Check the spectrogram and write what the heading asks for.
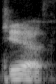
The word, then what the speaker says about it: GIF: to be all ironic and says no it's Jeff no it's gif well if the Creator says it then I'm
